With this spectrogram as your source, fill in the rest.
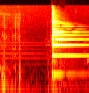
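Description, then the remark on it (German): A single bright doorbell chime strikes sharply and rings out with a long, slowly fading tone, preceded by a few faint, quiet knocks and rustles. “Alex, kommt noch dein, dein Turmpersonal um diese Uhrzeit?”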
